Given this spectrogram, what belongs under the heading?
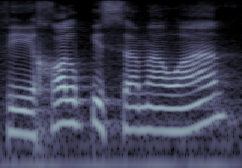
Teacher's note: alif lam bertemu dengan huruf shin, maka alif lamnya tidak dibaca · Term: alif lam syamsiyah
